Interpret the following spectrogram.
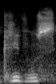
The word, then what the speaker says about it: Grievous: à propos de grievous car oui ça se prononce grievous et non de reduce ougrée diouf c'est l'erreur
